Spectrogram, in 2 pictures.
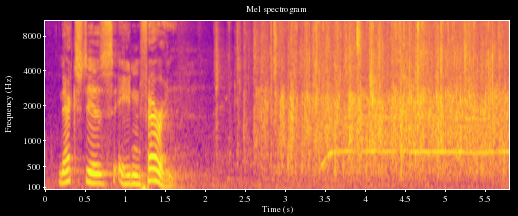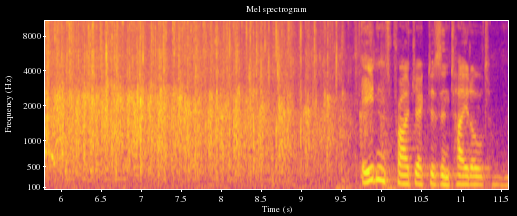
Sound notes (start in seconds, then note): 2.4 audience applauding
